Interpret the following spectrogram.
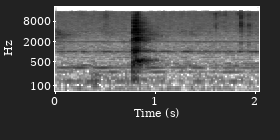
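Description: A single short, sudden throat sound like a hiccup or snort, about a second in, over faint soft background music.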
